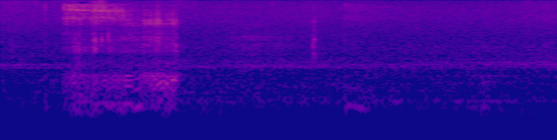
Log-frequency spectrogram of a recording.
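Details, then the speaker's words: A single rough, fluttering breath noise over steady room hum from a sleeping, dreaming female dachshund; snoring. "She's snoring and dreaming."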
